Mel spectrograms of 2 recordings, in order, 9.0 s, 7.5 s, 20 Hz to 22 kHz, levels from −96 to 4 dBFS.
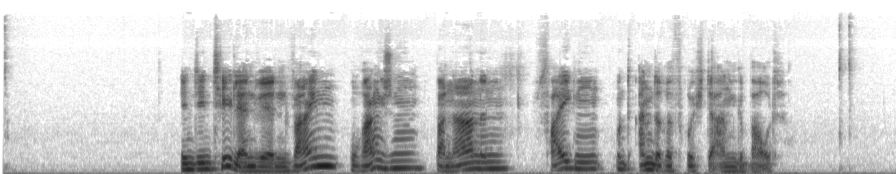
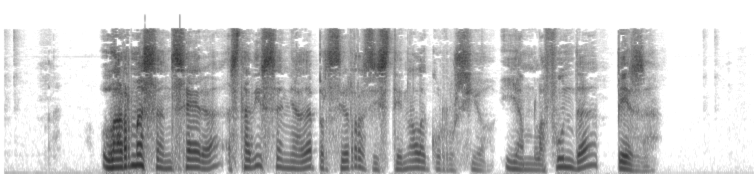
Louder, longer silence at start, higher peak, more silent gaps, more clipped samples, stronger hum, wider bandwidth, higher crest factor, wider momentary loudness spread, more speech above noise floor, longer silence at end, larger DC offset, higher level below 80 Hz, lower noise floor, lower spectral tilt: about the same, -19 LUFS vs -17 LUFS; second, 0.05 s vs 1 s; about the same, -2 dBFS vs 0 dBFS; neither; neither; neither; second, 12.5 kHz vs 16 kHz; about the same, 18 dB vs 22 dB; second, 11 LU vs 19 LU; second, 29 dB vs 54 dB; first, 1.15 s vs 1 s; neither; first, -44 dBFS vs -64 dBFS; second, -47 dBFS vs -74 dBFS; first, -6.5 dB/octave vs -1.5 dB/octave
